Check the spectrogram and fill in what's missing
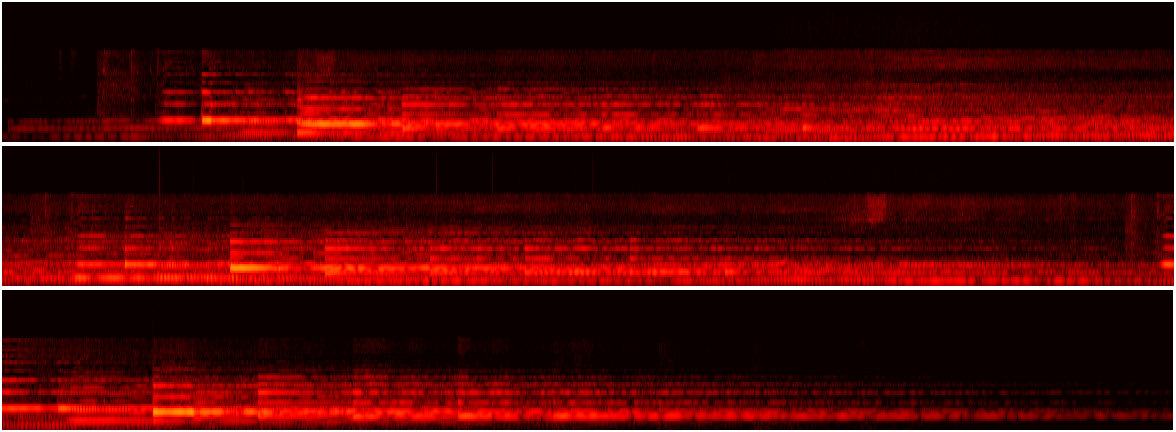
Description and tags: A repeated synth phrase over a drone-like choir sound. Part of my Atmospheres and Soundscapes pack which consists of sounds, often cinematic in feel, designed for use in music projects or as backgrounds intros and soundscapes for film and games.
ambience, choir, cinematic, electronic, music, processed, rhythmic, synth, voice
